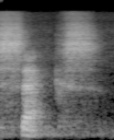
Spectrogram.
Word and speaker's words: CeX: And the shop, I would call the shop CEX or CEX. But I have heard there's a different pronunciation, and this has come from Wikipedia of all the reputable sources that are out there, that it is described as sex.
